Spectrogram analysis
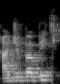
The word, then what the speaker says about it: Hadzibabic: Um, my last name is pronounced Hajabich, but don't let that stress you out.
